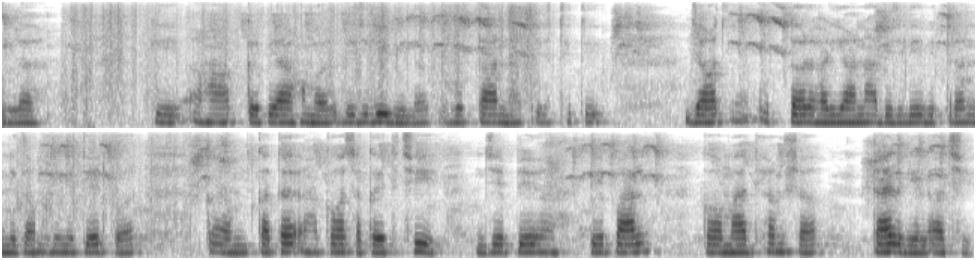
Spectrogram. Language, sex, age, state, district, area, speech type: Maithili, female, 60+, Bihar, Madhubani, rural, read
